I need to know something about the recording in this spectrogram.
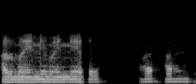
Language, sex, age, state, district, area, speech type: Hindi, male, 30-45, Uttar Pradesh, Ghazipur, rural, conversation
